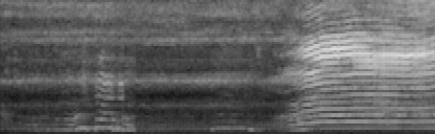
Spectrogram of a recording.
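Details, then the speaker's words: A young girl with fever, cold and cough cries in short wavering bursts, then a sustained high-pitched wail, while refusing steam inhalation after taking medicine, with steady background hiss. "भाग रो नहीं रो नहीं और ये biscuit में लेंगे।"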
